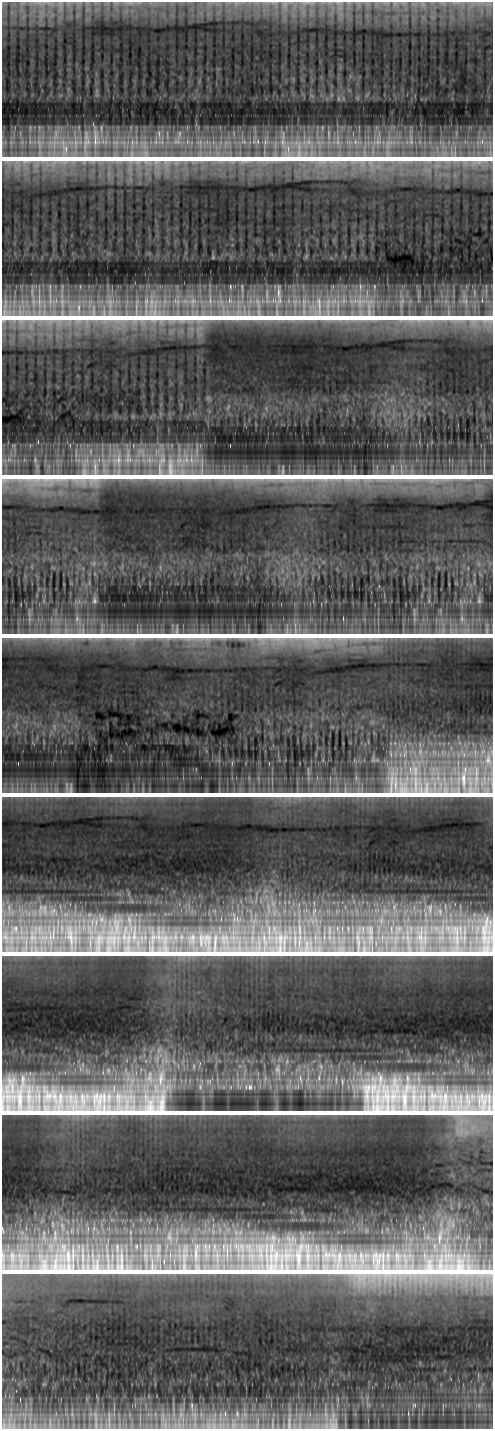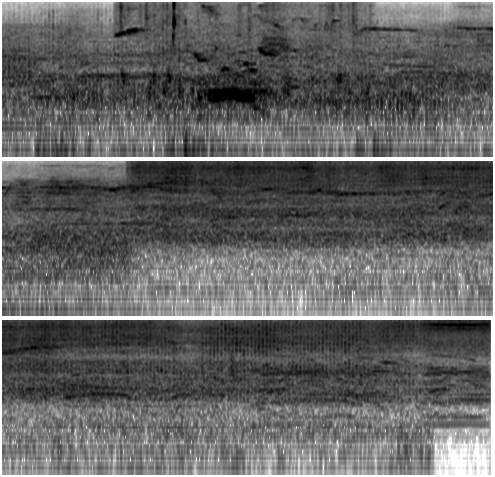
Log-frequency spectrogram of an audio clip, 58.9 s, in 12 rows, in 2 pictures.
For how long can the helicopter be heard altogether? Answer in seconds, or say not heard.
59 s.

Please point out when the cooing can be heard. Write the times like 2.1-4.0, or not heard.
8.7-10.7, 20.4-22.2, 45.4-48.0.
